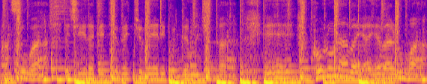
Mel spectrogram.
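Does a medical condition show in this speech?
No.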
